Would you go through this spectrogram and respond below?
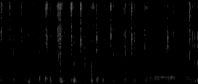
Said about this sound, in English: Also, my computer just went to sleep, so I'm gonna log back in with typing.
